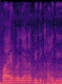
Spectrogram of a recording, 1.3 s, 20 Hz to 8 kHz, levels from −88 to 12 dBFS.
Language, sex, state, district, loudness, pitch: Hindi, female, Bihar, Gopalganj, -25 LUFS, 200 Hz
